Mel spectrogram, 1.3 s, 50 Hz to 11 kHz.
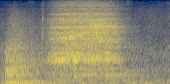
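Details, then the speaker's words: Honda Civic EK with turbo D16Y, after fitting a big brake upgrade with caliper reinstalled: short raspy scrape as the wheel turns, metal lightly dragging, from the rear dust shield touching the rotor. "Alright, that's the sound you want to hear. My dust guard or rock guard in the back was lightly touching."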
